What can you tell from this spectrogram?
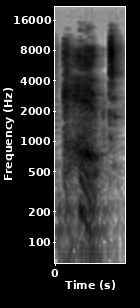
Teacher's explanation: We've got that consonant cluster at the end of kept, the P and the T together, which some students find quite difficult.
